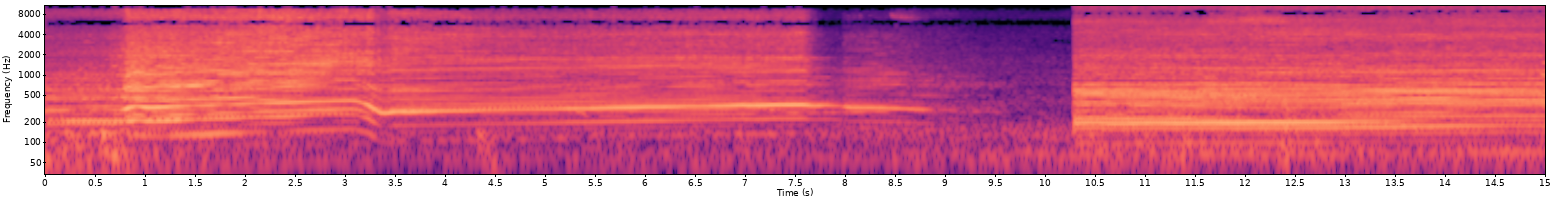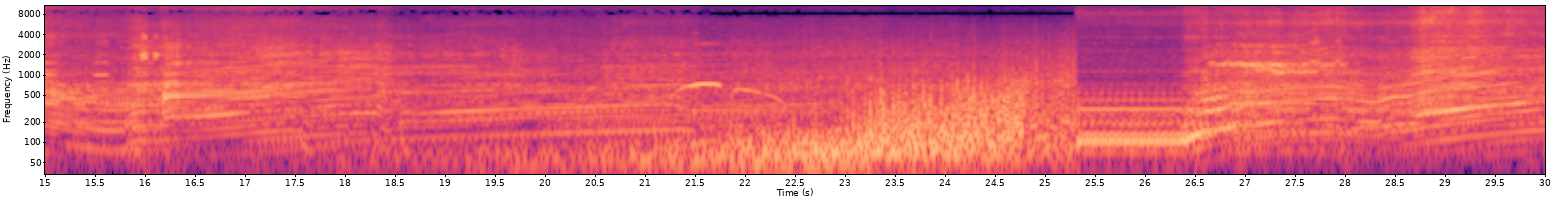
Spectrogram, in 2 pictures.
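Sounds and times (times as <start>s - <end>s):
car engine accelerating hard: 0.0s - 7.9s, 10.3s - 30.0s
steady engine drone: 10.3s - 30.0s.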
